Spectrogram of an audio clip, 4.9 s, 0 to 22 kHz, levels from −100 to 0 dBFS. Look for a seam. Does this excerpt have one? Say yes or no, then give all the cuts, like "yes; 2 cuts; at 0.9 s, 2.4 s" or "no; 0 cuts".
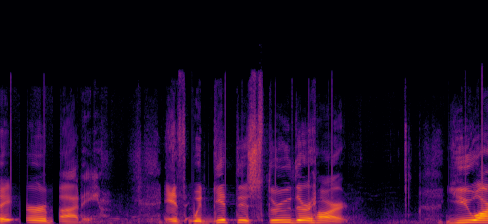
yes; 2 cuts; at 1.9 s, 3.1 s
